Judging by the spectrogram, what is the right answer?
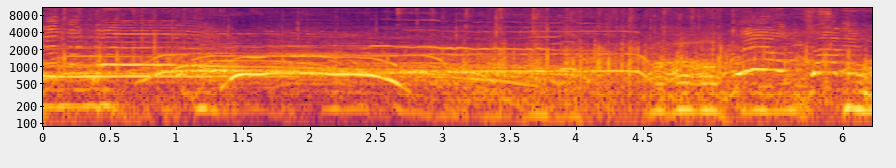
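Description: A crowd at a Renaissance faire tournament cheers, whoops and applauds for young fighters, a steady roar of voices with children shouting, while an announcer speaks over it.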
